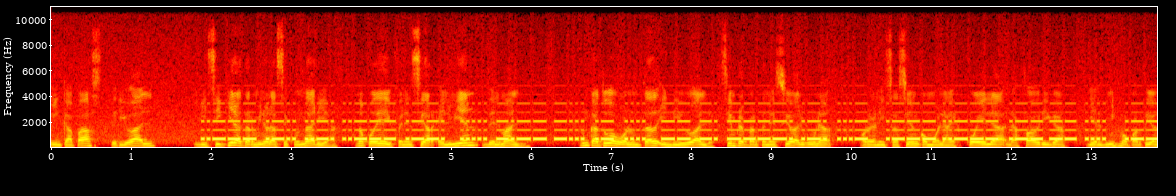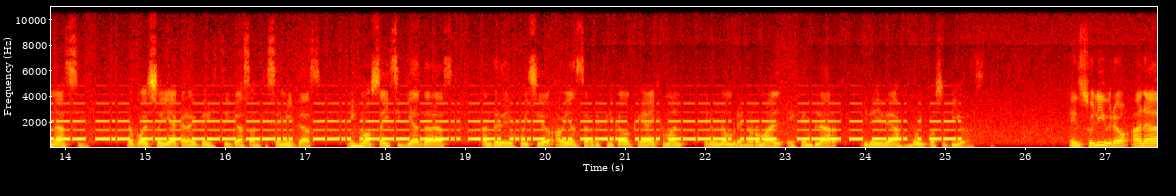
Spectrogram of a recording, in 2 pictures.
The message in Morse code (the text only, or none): 2LF2P 5YBAH MN9RV J2WMH 1KOO7 ZJZG4 IQR9W OTGEG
